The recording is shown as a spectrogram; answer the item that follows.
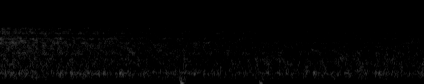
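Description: Near silence: room tone, with two faint soft knocks a little under a second apart about halfway through.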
